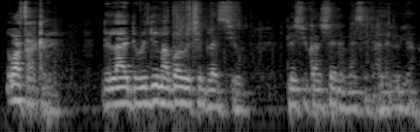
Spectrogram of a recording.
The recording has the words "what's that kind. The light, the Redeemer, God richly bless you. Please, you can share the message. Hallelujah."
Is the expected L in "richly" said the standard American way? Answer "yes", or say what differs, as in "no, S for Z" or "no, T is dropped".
no, L is dropped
